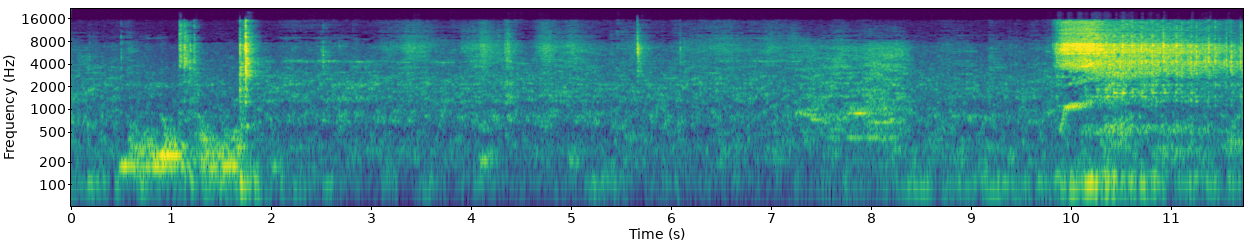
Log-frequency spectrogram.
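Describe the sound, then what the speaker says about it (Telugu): A sewing machine stitches a zip blouse, producing a quiet, continuous running whir with brief louder bursts at the start and near the end. "సెంటర్ పాయింట్కి ఇటు సైడ్ ఒక స్టిచ్, అటు సైడ్ ఒక స్టిచ్."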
